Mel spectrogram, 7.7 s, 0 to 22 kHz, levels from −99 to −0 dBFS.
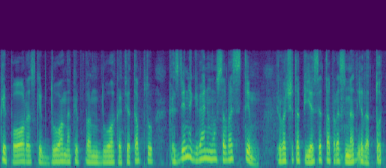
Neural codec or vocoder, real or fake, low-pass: vocoder, 44.1 kHz, 128 mel bands, Pupu-Vocoder; fake; 7.2 kHz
